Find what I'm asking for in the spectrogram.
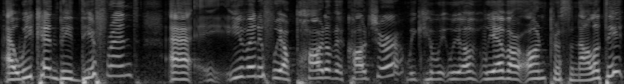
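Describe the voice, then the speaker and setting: A woman's voice: high-pitched, a little fast, no room sound. A woman from Israel with an Israeli accent, giving a live workshop lecture on negotiation in an earnest, explanatory way with many fillers and restarts.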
